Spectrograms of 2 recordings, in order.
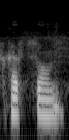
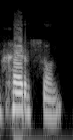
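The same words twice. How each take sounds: First: Gerson stressed on the last syllable, gerSON; correct Kherson pronunciation. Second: Gerson stressed on the first syllable, GERson; mispronounced Kherson. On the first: Guest corrects the mistake, Gerson with final stress. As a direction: land the stress on the end of Gerson. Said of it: "pero pronunciado bien". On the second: Guest shows reporters' mistake, Gerson with first-syllable stress. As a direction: shift the stress to the start of Gerson. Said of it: "dicen Gerson". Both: Shown as a demonstration.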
